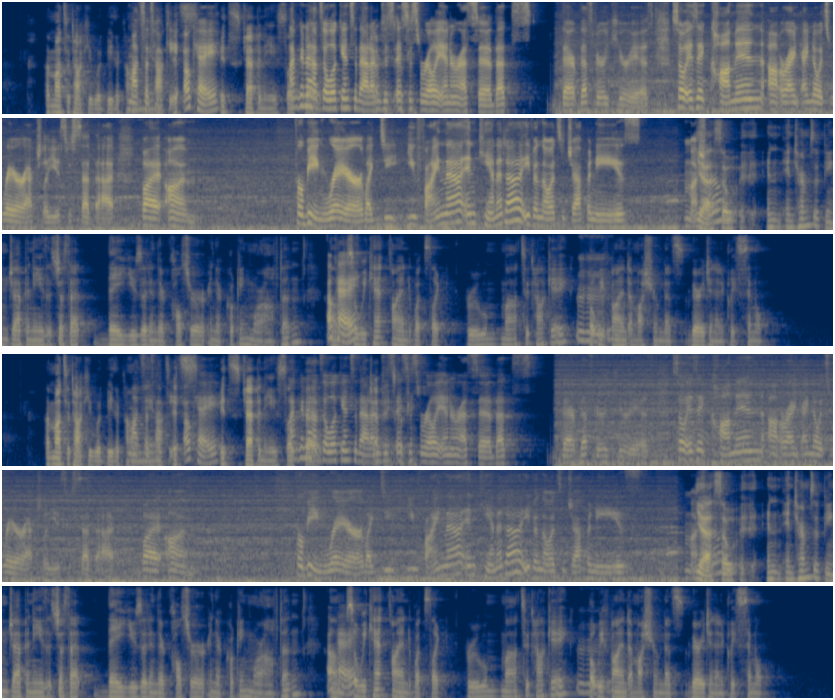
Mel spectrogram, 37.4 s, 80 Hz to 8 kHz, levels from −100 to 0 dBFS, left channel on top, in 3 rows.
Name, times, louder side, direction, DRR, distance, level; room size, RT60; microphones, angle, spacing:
voice 1, 0.7-2.9 3.3-4.8 5.5-6.2 10.7-10.8 15.2-15.4 22.8-26.1 26.4-29.5 29.8-31.5 31.9-33.4 33.7-36.3, right 2 dB, 10° right, 12 dB, 0.4 m, -41 dB
voice 2, 1.9-3.3 4.3-7.9 8.4-15.4 16.9-22.0 22.7-23.4 29.8-30.3 33.5-33.9, left 8 dB, 75° left, 15 dB, 0.4 m, -33 dB
sound 1, 8.3-22.6, right 1 dB, 65° right, 2.7 m, -44 dB
15.0 x 7.1 x 7.7 m, 0.88 s
head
